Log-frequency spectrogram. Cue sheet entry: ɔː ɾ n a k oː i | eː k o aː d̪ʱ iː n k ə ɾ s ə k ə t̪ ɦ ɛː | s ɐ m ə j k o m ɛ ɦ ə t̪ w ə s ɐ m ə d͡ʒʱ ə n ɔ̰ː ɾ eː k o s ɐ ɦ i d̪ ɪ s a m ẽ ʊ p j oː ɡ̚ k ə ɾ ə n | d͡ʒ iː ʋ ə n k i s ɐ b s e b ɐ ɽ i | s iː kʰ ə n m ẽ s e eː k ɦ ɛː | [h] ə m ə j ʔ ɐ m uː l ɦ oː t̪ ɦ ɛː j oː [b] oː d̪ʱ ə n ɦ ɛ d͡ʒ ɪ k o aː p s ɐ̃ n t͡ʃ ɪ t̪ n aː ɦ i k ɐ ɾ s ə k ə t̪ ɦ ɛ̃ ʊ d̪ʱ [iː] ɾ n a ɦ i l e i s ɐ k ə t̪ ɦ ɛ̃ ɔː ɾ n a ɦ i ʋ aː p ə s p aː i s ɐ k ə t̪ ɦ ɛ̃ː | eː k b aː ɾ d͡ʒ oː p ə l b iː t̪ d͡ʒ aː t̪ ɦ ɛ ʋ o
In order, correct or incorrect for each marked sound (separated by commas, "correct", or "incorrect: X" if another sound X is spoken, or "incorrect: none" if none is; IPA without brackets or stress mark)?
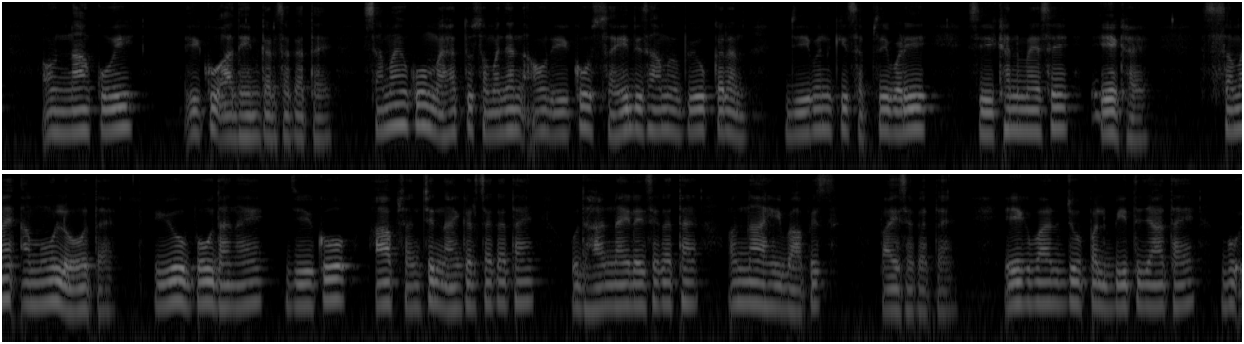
incorrect: s, correct, incorrect: aː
